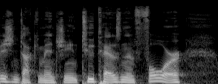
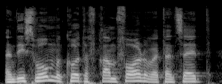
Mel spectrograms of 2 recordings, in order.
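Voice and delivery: put-on higher-pitched Finnish accent complaint; 3 semitones higher than usual. Host as aggrieved Finnish teen, mock Finnish accent. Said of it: "That's a pretty good Finnish accent".

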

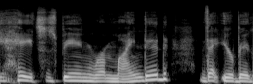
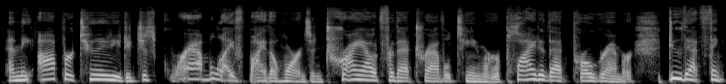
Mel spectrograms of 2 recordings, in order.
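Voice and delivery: ordinary talk, nothing marked

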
